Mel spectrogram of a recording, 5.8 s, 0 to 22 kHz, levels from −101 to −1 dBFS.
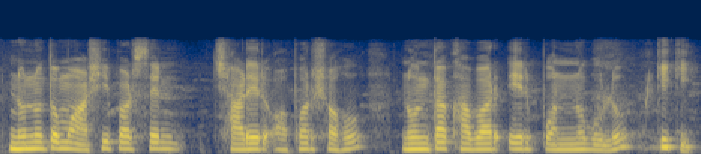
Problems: continuous background conversations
